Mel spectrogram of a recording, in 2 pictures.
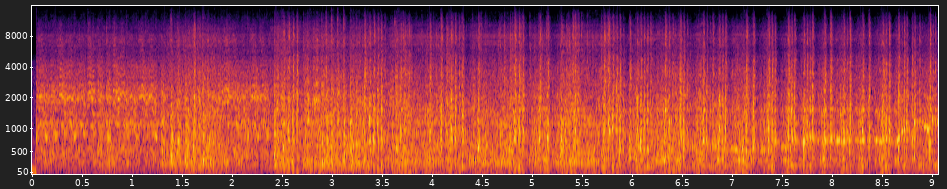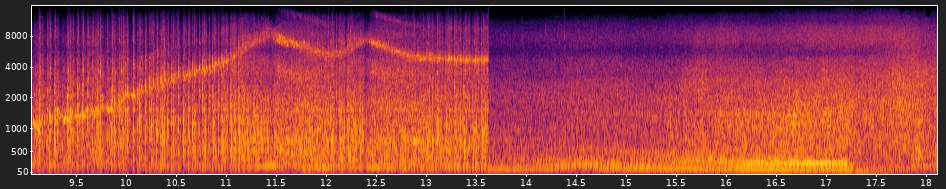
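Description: A heavy diesel truck engine running hard and revving, with a whine that rises steeply in pitch over a few seconds. About three-quarters of the way in it cuts suddenly to a quieter, steadier low engine-like drone.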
